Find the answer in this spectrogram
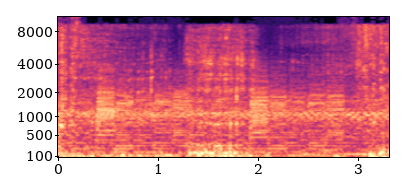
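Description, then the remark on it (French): A deep, rumbling roar fills the whole stretch, loud, with gravelly low pulses swelling and easing every half second or so. No one speaks over it. “Alors rugis sur l'équipe adverse.”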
